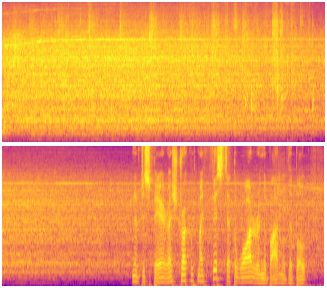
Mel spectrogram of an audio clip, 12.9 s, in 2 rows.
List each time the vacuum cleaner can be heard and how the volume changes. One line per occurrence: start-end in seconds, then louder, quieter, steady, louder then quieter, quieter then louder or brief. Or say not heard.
0.0-12.8 quieter.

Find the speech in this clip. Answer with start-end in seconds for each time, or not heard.
9.1-12.6.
